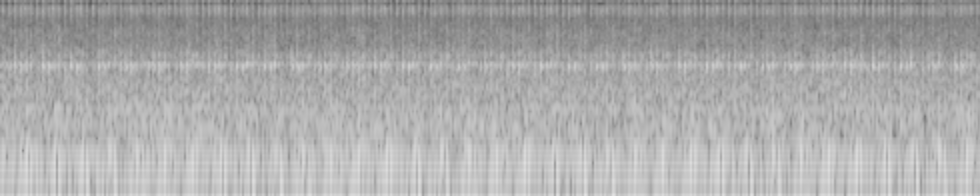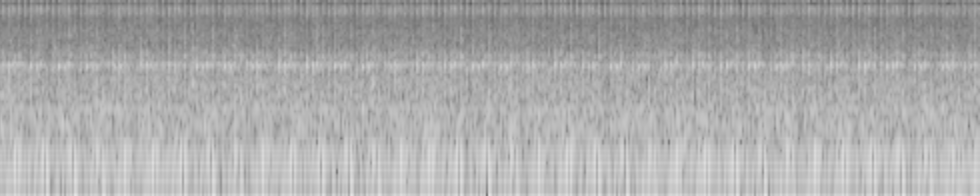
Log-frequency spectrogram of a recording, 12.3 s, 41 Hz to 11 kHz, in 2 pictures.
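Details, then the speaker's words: 1985 Mercedes 300D diesel idling in drive with the AC on for load, while the rack damper bolt is adjusted; loud, steady clatter with an uneven, lumpy pulse; rough idle, not fixed by the adjustment. "What I'm doing now is just bottoming the nut out. We're going to make our adjustment to idle. You see that? Watch. You hear it in the engine too. Really rough."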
